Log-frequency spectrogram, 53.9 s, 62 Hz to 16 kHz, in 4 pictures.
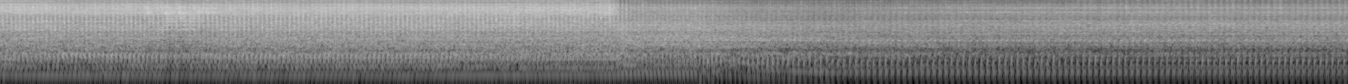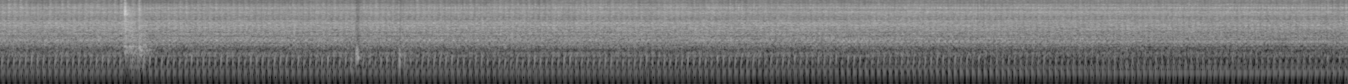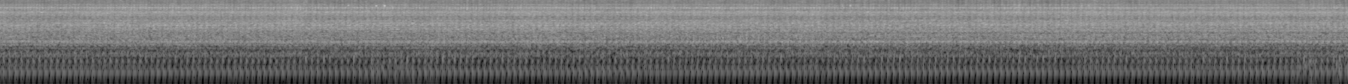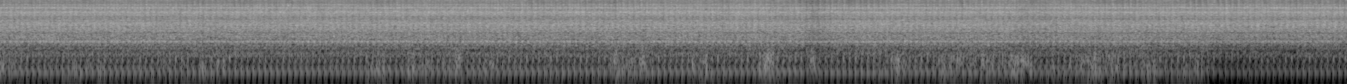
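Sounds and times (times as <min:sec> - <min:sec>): sawmill gasoline engine running: 0:00.0 - 0:53.9
rough rattling: 0:14.6 - 0:15.9.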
